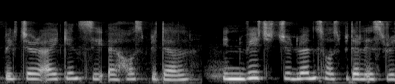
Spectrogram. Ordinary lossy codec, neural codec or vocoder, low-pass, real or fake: none; none; none; real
